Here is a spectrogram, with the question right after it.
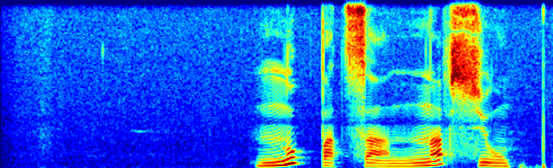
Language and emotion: Russian, neutral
